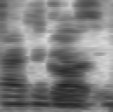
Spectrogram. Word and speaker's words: sarcoidosis: Sarcoidosis or yes, sarcoidosis.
